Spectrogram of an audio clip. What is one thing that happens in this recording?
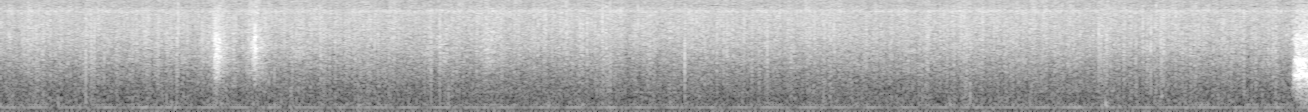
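Dry leaves rustle as a person crawls through undergrowth.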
